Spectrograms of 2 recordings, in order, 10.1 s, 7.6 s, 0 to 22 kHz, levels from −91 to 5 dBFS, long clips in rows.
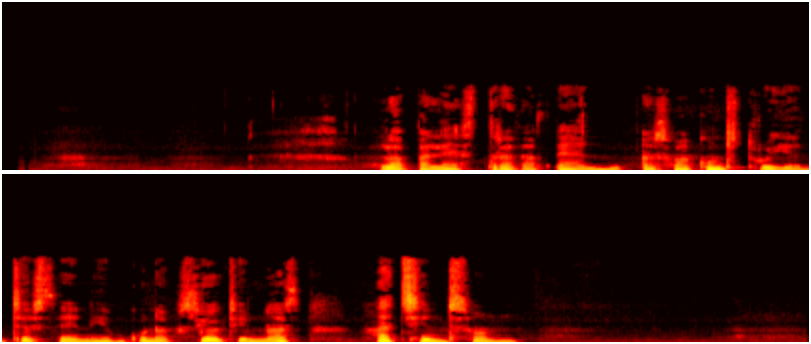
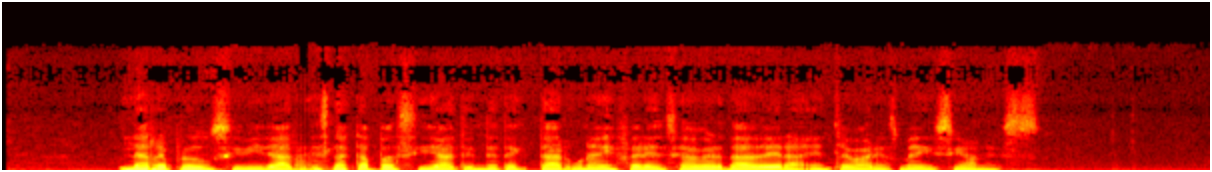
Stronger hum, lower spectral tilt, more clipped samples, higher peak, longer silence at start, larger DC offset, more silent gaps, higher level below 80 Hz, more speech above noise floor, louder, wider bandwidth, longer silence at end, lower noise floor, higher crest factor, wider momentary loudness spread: neither; about the same, -5.5 dB/octave vs -6.5 dB/octave; neither; second, -10 dBFS vs -4 dBFS; first, 2.35 s vs 0.75 s; neither; neither; second, -78 dBFS vs -36 dBFS; first, 42 dB vs 35 dB; second, -31 LUFS vs -19 LUFS; second, 11.5 kHz vs 15.5 kHz; first, 1.85 s vs 1.1 s; first, -72 dBFS vs -53 dBFS; first, 22 dB vs 14 dB; about the same, 7 LU vs 7 LU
